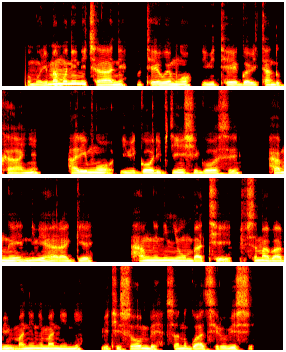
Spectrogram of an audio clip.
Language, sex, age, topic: Rundi, male, 18-24, agriculture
